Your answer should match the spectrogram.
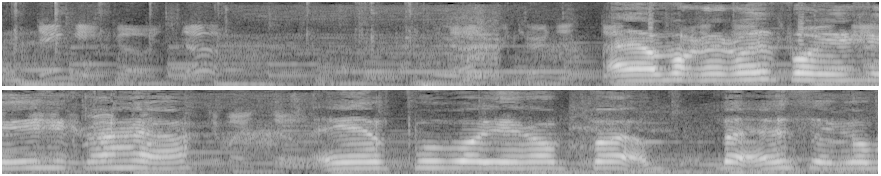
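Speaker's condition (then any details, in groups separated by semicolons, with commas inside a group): Cerebral palsy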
